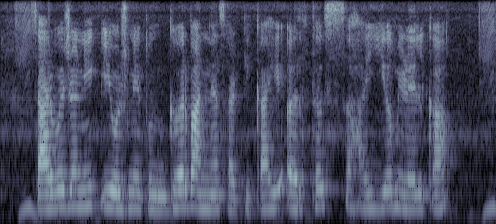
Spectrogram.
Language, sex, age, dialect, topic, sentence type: Marathi, female, 18-24, Standard Marathi, banking, question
